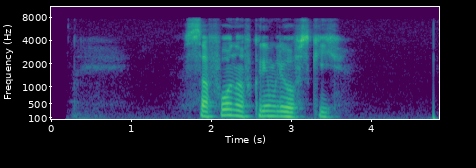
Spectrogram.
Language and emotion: Russian, neutral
